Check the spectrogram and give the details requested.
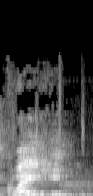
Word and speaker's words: Guehi: Now, let me get up the episode 1, because I was actually told how to pronounce his name, and it is Guehi. I'm gonna go with Guehi.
